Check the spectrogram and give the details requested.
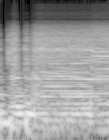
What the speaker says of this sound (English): And now engaging the plugin doubler.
